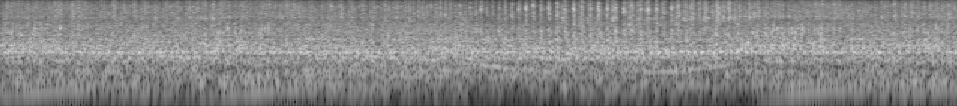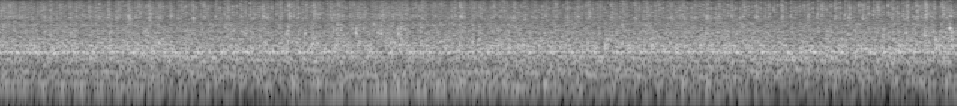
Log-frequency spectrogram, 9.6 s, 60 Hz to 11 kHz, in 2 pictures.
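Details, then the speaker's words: Case 1150B crawler dozer diesel started with ether at about 40°F, just after two broken injectors were replaced. Rough, loping, clacky idle with sharp tapping, still as smoky as before. Owners suspect the new injectors aren't bled yet; no full throttle yet. "That's still pretty smoky. Sounds a little clacky too, I don't know. Does it sound clackier than it used to?"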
